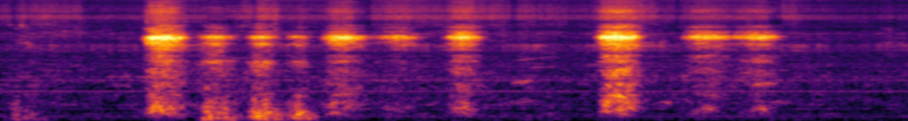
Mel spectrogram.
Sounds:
Sniff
